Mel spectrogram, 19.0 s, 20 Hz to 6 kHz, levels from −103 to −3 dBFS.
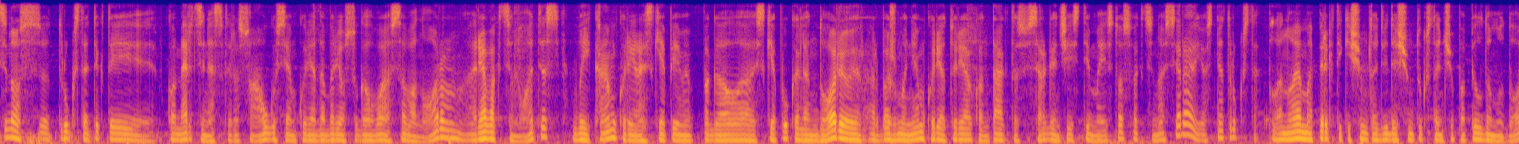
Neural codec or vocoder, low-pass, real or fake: none; 5.4 kHz; real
